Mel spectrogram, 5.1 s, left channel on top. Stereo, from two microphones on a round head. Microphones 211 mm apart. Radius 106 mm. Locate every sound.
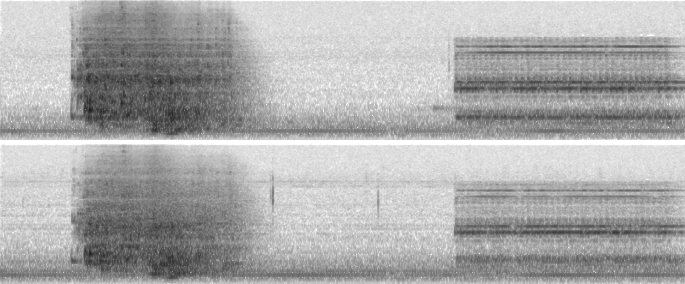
0.5 s a splash: 50° left (ahead or behind), 2.5 m
3.4 s a phone ringing: 15° left (ahead or behind), 2.5 m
